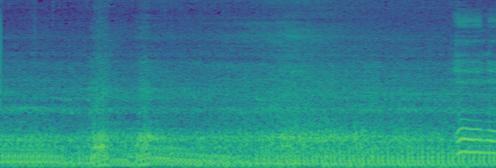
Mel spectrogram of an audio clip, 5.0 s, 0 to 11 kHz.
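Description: Kawasaki Vulcan 900 V-twin cruiser engine idling, then pulling away at low speed about a second in, its exhaust pulsing steadily.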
